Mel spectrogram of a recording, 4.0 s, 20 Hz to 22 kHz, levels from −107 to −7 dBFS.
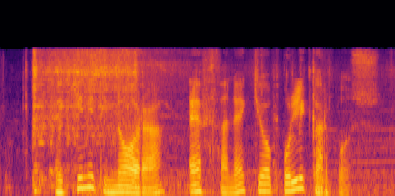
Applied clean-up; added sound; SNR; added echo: none; Engine / Car; 10 dB; none.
